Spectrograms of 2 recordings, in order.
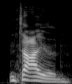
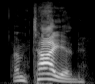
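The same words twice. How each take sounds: First: Said in the usual way. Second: "tired" said much louder, fed up; "I'm tired" belted out in exasperation; exasperated, much louder. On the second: Real, not acted.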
